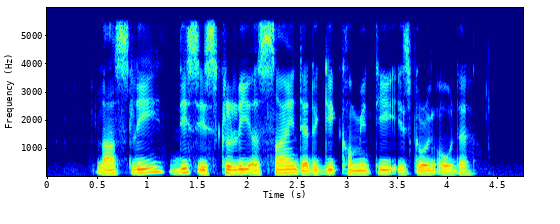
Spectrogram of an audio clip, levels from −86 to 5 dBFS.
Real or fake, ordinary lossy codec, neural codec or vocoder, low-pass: real; none; none; 5.4 kHz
